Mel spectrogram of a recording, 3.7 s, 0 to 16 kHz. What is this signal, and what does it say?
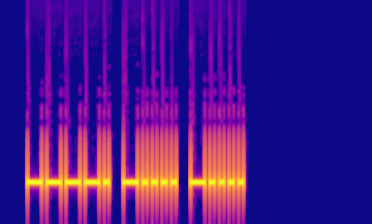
Morse code, heard as a keyed tone, about 25 wpm, 700 Hz. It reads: 966
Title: Numbers - 3-Digit 25wpm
